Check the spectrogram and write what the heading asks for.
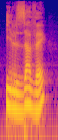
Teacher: Ils avaient, so remember, even if we've got this A-I-E-N-T, well, we don't pronounce it, or we don't pronounce this E-N-T, so we get avait, okay, phonetically.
